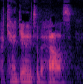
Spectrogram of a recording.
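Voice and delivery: panicked, hysterical sobbing, words barely getting out. Retelling what a locked-out seventeen-year-old said: imitating someone sobbing hysterically. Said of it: "he's, like, sobbing. He's going hysterical".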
